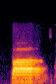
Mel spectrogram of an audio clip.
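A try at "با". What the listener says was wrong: জি, আরেকটু টান দেন। বা।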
